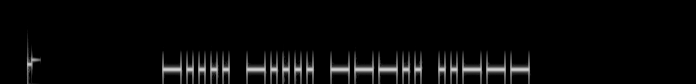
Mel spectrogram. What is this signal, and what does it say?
Morse code, heard as a keyed tone, about 20 wpm, 700 Hz. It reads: 6682
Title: Numbers - 4-Digit 20wpm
